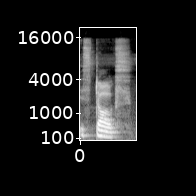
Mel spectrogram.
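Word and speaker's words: stalks: अब वो पोएट कहते हैं कि ही स्टक्स ही स्टक्स स्टक्स का मतलब होता है शान से चलना। ठीक है? इसमें एल साइलेंट है इन हिज विविड स्ट्र्राइप्स।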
